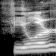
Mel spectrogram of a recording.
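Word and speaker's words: Fiehler: Because in German, when the I and the E, you always pronounce the second one but like what it looks.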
